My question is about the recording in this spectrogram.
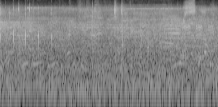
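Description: Indistinct voices of several people talking in the open air, over a constant low background rumble.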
